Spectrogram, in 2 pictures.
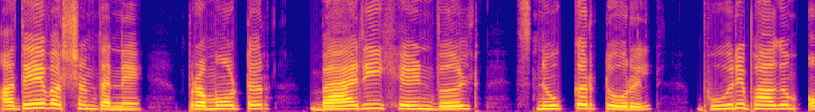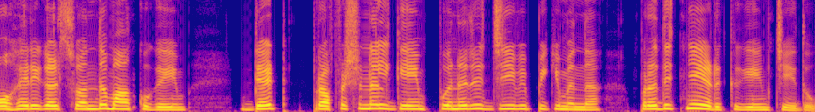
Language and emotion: Malayalam, neutral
